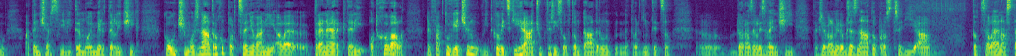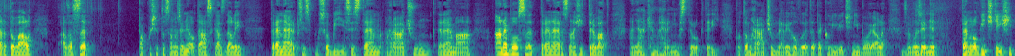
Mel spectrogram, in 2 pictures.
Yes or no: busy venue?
no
